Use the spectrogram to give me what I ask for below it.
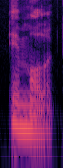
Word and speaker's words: Imbolg: So Imbolc is pronounced either, depending on whether there's a C or a G with it, it's pronounced Imol or Imullig.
